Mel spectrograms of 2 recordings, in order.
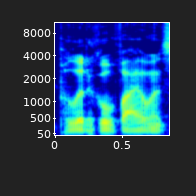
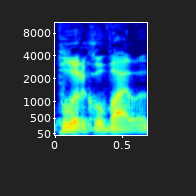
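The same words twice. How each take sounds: First: The phrase is said plainly, without extra force. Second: The phrase is said with heavy, dramatic force. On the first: The speaker calls it wrong. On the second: The speaker calls it right.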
